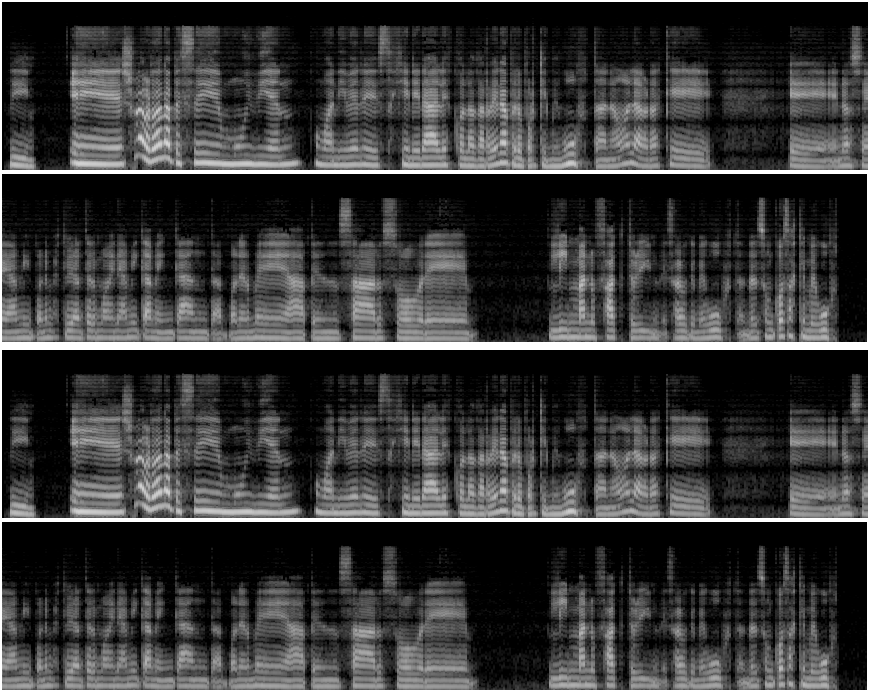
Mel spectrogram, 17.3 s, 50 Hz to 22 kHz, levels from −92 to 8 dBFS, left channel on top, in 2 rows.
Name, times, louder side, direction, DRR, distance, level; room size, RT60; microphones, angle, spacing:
voice 1, 0.7-7.1 7.9-13.3 14.1-17.0, left 1 dB, 20° left, 6.9 m, -23 dB
open air
head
